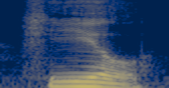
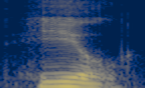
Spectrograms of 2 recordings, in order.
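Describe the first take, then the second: Both takes have the same delivery.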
